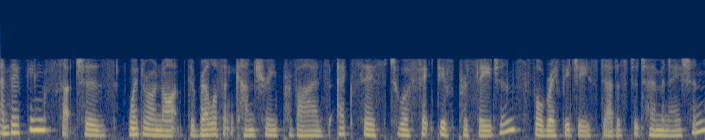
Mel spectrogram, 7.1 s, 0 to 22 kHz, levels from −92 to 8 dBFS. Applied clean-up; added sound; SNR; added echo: none; none; none; none.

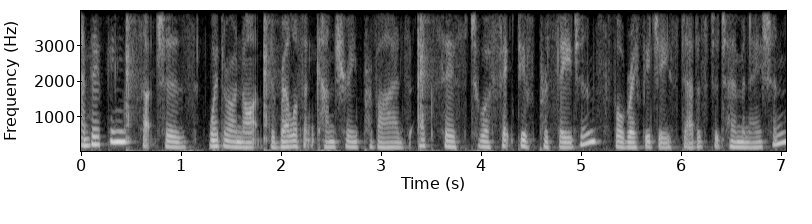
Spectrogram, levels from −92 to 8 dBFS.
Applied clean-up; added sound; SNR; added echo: none; Tap; 16 dB; none.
